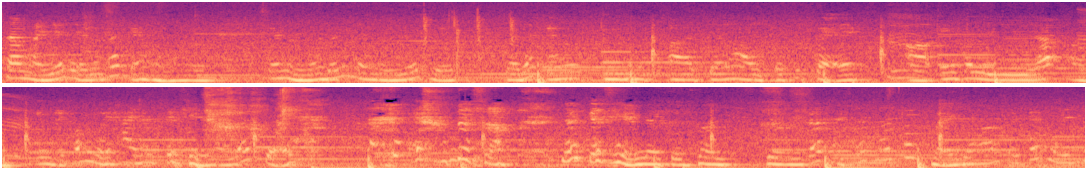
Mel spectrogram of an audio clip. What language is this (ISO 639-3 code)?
vie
